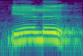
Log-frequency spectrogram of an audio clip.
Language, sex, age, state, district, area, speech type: Tamil, female, 45-60, Tamil Nadu, Salem, rural, read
